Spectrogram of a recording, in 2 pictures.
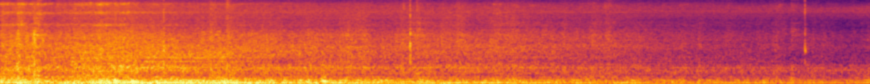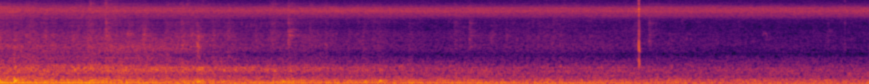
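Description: Passenger train's coaches rolling away along the track, the rumble of the wheels on the rails fading steadily as it recedes, with a few scattered clicks.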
